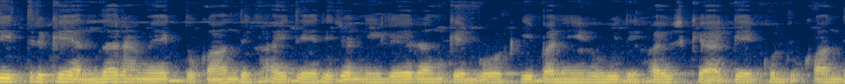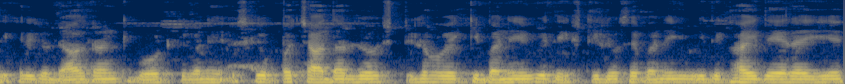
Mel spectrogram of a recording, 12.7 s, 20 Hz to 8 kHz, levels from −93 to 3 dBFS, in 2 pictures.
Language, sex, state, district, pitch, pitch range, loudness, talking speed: Hindi, male, Bihar, Lakhisarai, 105 Hz, 100-110 Hz, -16 LUFS, 245 wpm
